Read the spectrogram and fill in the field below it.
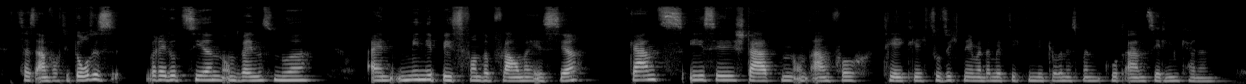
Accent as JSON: {"language": "German", "region": "Styria", "country": "Austria", "said": "bei uns in der Steiermark, bei der MedUni Graz"}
